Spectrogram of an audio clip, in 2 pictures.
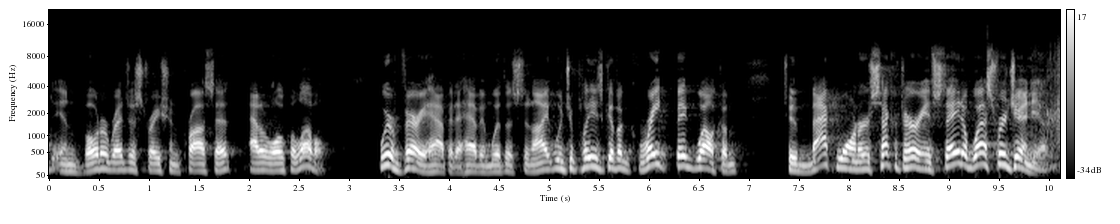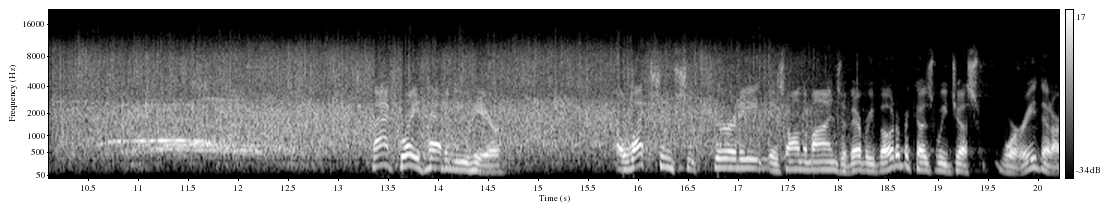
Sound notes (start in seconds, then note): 9.9 audience cheers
